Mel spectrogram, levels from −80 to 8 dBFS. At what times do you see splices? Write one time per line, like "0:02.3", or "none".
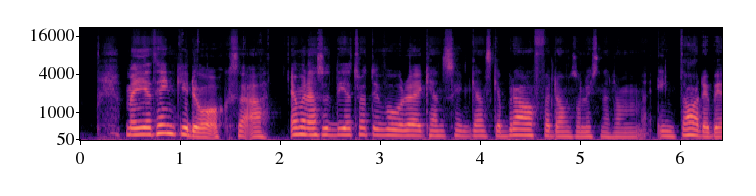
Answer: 0:02.0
